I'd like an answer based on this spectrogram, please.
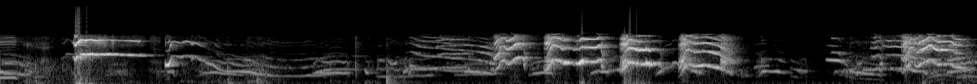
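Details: Husky pups aged seven weeks, penned up while the house is cleaned. A long, steady whine slides into a falling, yodel-like moan, followed by bursts of short, choppy yelping howls with brief gaps between them.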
